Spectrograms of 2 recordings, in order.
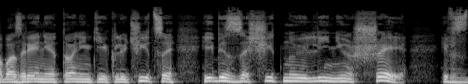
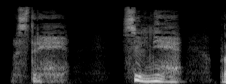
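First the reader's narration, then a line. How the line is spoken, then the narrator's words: Whispering. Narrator (Russian): прошептала Виктория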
